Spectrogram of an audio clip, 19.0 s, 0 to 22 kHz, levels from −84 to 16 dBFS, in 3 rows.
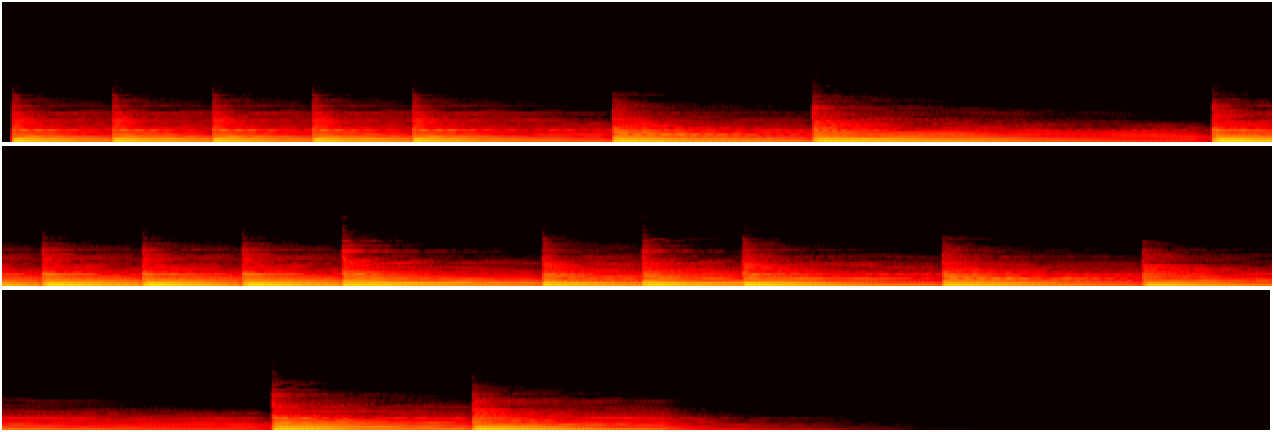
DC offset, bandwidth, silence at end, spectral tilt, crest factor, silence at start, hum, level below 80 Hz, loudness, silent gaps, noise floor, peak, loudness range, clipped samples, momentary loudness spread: under 0.1%; 7 kHz; 2.8 s; -8 dB/octave; 18 dB; 0.05 s; none; -60 dBFS; -23 LUFS; none; -87 dBFS; -6 dBFS; 6 LU; under 0.1%; 16 LU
